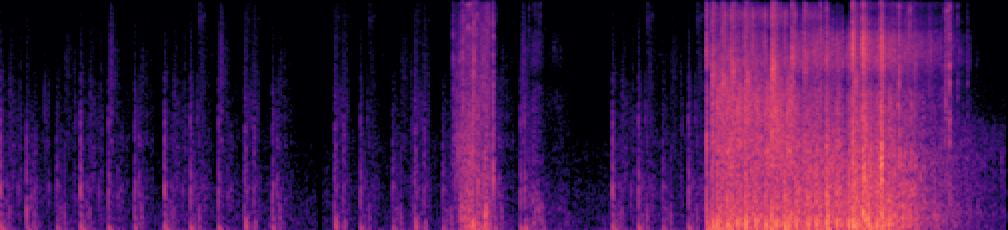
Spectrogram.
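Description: Gunfire in PUBG Metro Royale: sharp single shots crack in an irregular rhythm, joined midway by a brief burst and then a long, loud sustained stretch of rapid firing.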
